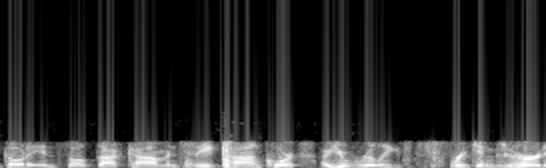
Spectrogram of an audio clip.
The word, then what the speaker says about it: Concord: live to, in- no, you have to learn to pronounce it. It's Concord. Concord. Yeah. Not F Concord. those New England jerky Kennedys. I'm saying it's Concord like the grapes.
